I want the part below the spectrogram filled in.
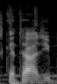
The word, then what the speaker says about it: Ketanji: Ketanji Brown Jackson. My apologies. Ketanji Brown Jackson.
